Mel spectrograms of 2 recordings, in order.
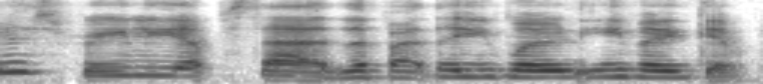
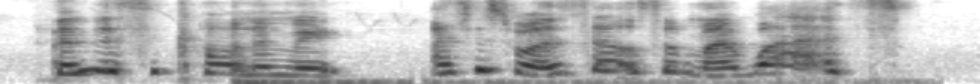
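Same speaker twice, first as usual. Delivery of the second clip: slightly hysterical, half-wailing, loud, high fake sobs; 6 semitones higher than usual. A character carries on a spiel to buy the group time, loud fake crying. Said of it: "I'm like loudly fake crying".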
